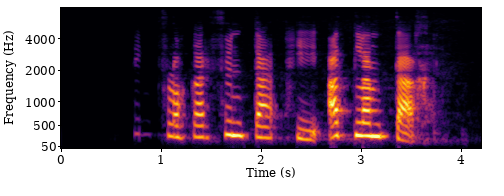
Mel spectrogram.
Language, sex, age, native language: Icelandic, female, 40-49, Icelandic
